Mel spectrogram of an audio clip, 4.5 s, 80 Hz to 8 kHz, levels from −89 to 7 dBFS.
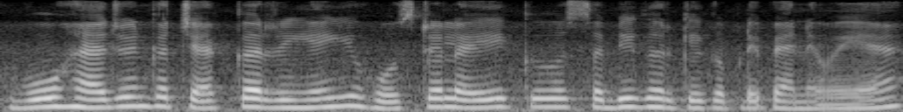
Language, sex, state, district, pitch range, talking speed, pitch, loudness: Hindi, female, Haryana, Charkhi Dadri, 195-220 Hz, 250 wpm, 215 Hz, -16 LUFS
